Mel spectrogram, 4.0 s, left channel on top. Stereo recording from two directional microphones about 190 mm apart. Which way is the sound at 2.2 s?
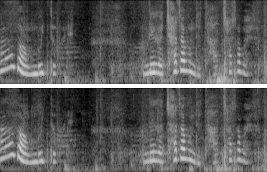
20° left (ahead or behind).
